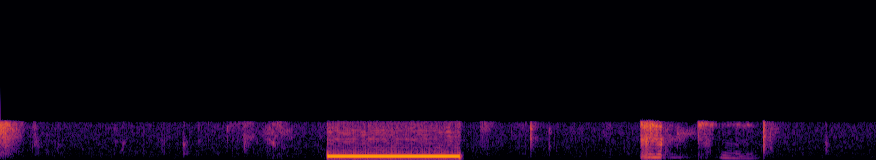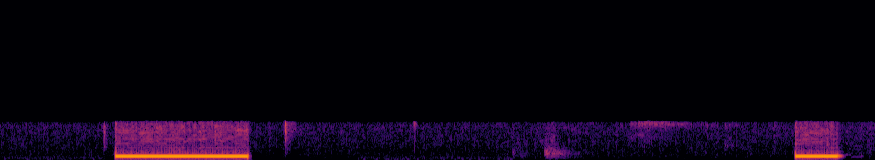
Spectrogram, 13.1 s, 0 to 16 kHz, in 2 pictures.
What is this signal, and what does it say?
Ringback tone (Europe, 425 Hz), with speech.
